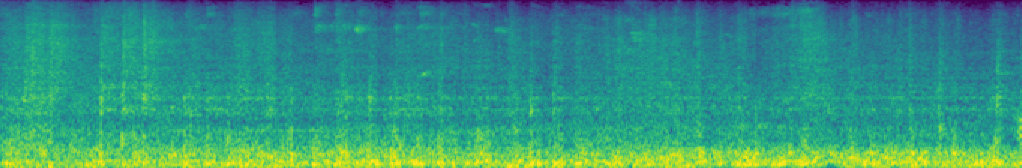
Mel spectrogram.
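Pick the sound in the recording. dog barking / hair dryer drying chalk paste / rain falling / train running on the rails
train running on the rails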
